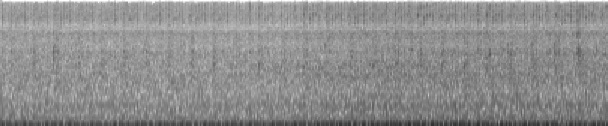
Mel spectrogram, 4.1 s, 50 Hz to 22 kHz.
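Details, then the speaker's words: 2015 Ram 1500 with the 5.7 Hemi at idle, accessory belt removed: a light knock about three times a second under the V8 idle is still there without the belt, so the noise is internal. "se oye qué significa esto el ruido lo tenemos internamente no un río lo tenemos con la parte del motor"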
